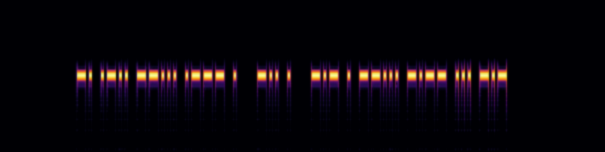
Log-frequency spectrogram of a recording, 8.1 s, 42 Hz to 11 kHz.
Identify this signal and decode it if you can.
Morse code, heard as a keyed tone, about 30 wpm, 700 Hz. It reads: NL7JE DE KE7YSK
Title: USA Callsign DE Callsign 30wpm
